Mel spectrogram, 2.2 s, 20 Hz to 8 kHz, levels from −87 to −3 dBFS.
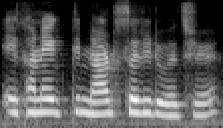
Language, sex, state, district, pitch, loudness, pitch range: Bengali, female, Tripura, West Tripura, 275 Hz, -15 LUFS, 250-285 Hz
